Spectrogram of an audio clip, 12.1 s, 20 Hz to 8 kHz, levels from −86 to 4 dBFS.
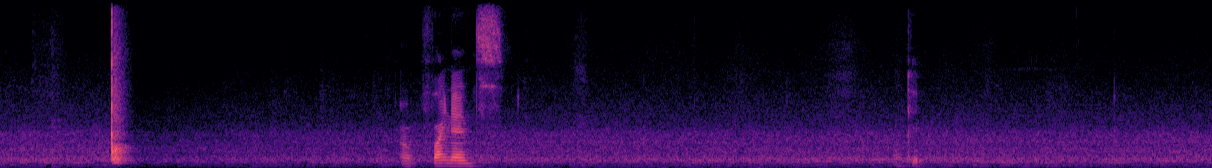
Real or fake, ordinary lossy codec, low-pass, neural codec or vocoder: real; none; none; none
